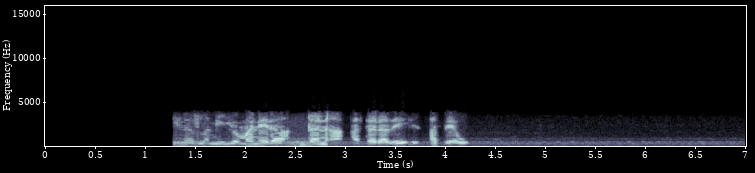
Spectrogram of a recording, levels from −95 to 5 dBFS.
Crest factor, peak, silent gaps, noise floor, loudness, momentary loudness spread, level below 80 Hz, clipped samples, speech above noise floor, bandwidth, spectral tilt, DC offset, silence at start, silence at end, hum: 18 dB; -2 dBFS; none; -52 dBFS; -16 LUFS; 13 LU; -66 dBFS; under 0.1%; 35 dB; 4.1 kHz; -8.5 dB/octave; under 0.1%; 1.3 s; 2.8 s; none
